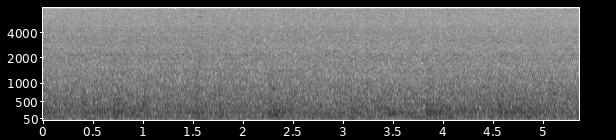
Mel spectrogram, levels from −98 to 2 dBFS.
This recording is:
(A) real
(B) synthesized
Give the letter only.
A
